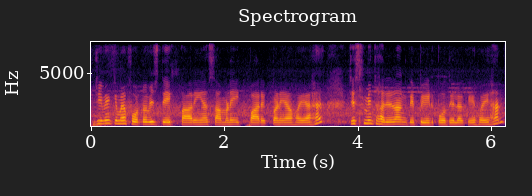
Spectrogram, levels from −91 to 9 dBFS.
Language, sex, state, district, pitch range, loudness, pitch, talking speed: Punjabi, female, Delhi, New Delhi, 195-245 Hz, -16 LUFS, 200 Hz, 240 wpm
